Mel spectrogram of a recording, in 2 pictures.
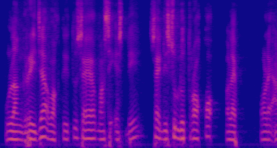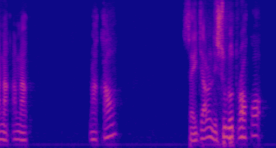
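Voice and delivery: ordinary talk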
